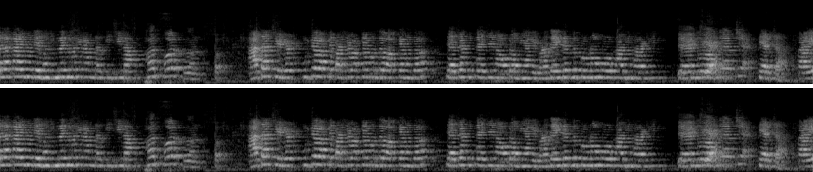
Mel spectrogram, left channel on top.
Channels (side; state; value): both; identical; correlation 1.00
